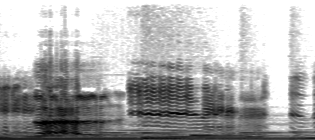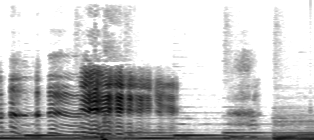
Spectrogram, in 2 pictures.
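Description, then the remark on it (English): Several voices imitate goat bleats, overlapping in loud, wavering, quivering cries, one after another with brief dips between them over a few seconds. “You are all goats.”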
